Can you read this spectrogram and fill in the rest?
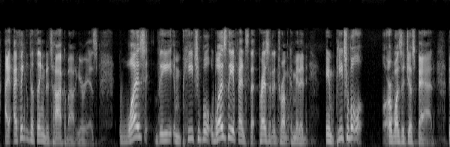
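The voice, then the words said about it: High-pitched, super fast imitated voice. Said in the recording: “the weird high pitched, super fast talking Shapiro voice ... I'll do my Shapiro voice.”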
